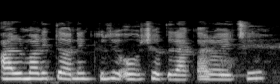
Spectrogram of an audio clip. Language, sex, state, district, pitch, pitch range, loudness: Bengali, female, West Bengal, Alipurduar, 260 Hz, 235-265 Hz, -15 LUFS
